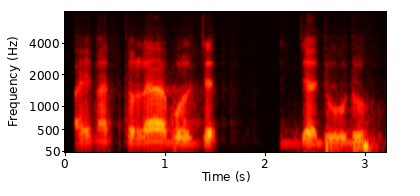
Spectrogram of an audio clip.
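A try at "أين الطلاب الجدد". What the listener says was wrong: Naam, at-tullabu. Ada tasdid di atas lam. At-tullabu. Al-jududu. Aina tullabul jududu.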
